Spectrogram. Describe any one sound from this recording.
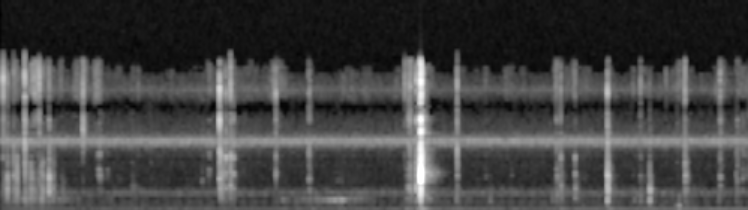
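Small metal tools click and tap on a circuit board.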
